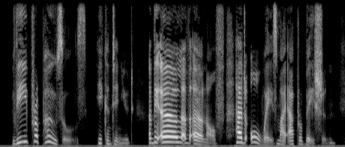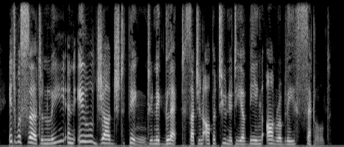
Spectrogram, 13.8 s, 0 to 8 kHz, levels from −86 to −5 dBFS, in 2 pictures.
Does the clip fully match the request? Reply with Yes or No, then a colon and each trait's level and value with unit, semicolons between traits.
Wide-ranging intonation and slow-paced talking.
Yes: wide, 7.4 semitones; slow, 125 wpm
